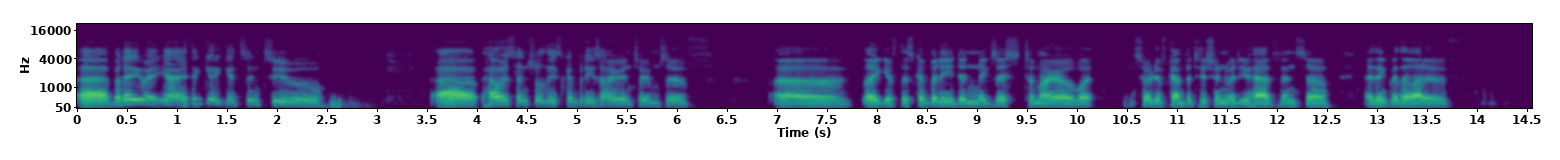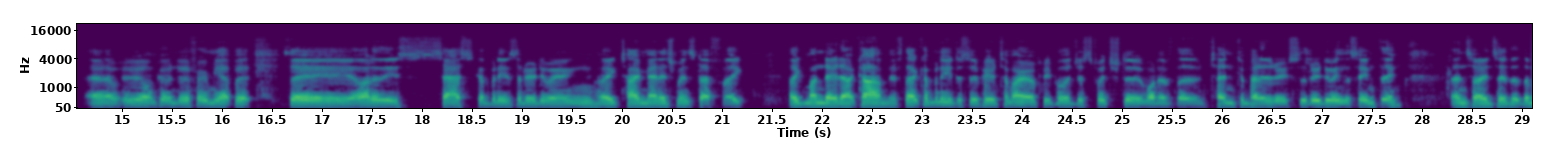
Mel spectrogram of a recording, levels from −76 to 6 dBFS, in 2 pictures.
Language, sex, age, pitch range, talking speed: English, male, 20-39, 125-140 Hz, 190 wpm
